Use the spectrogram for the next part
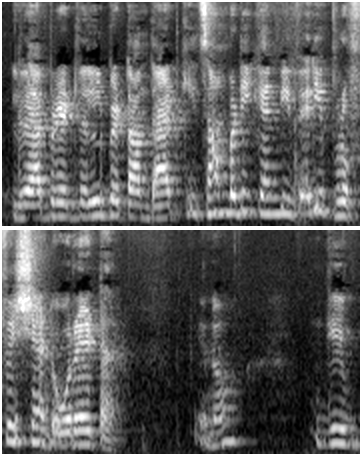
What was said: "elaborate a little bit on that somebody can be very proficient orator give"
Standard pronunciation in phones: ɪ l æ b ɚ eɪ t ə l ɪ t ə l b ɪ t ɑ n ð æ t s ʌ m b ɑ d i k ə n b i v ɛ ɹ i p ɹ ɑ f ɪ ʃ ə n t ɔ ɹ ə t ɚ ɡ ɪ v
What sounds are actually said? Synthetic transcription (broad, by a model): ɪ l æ b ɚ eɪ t l ɪ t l b ɪ t ɑ n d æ t s ʌ m b ɑ d i k ə n b i v ɛ ɹ i p ɹ ɑ f ɪ ʃ ə n t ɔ ɹ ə t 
